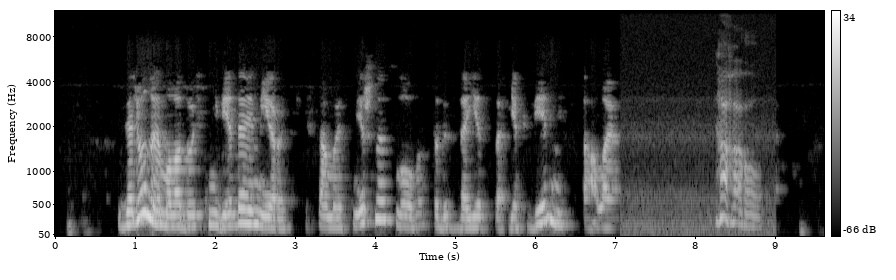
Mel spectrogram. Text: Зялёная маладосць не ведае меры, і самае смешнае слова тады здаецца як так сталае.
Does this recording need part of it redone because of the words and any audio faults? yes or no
yes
